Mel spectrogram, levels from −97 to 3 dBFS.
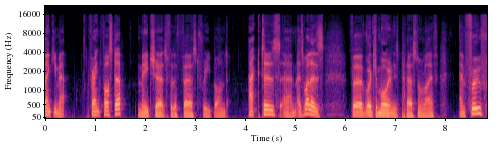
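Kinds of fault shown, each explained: Repeated stalls (stutter): late packets drained the jitter buffer five times from 6.2 to 7.6 s; fills up to 37 ms appear as smeared spectrogram columns.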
